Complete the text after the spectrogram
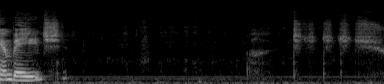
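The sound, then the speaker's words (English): Faint scratchy pen-on-paper writing while a basketball starting lineup is written down: a few rough strokes after a brief voice at the start, over a steady low hum. “Then, you guys can hear me, like, writing.”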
